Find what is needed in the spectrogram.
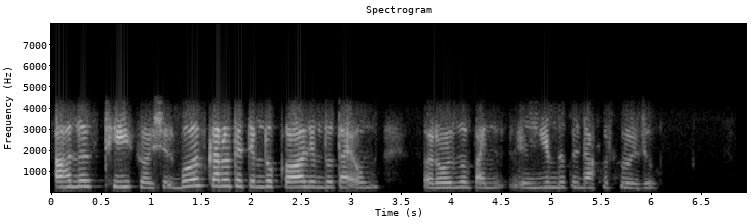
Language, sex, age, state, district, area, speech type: Kashmiri, female, 30-45, Jammu and Kashmir, Bandipora, rural, conversation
